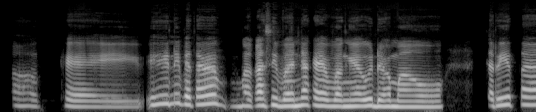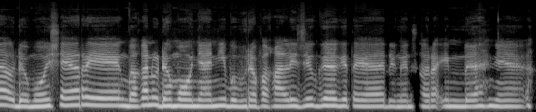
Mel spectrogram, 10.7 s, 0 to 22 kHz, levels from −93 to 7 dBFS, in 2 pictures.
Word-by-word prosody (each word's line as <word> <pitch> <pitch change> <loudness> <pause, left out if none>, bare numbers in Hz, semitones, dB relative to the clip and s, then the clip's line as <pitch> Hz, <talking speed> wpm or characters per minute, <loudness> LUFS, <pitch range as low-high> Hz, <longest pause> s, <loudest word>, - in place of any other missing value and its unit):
Oke, 225 0 -11 0.8
ih 275 - -1
ini, 315 +2 -3
BTW 280 +2 +2 0.3
makasih 240 +2 0
banyak 235 +4 +3
ya - - +4
Bang 215 0 +2
ya - - +2
udah 215 -2 +1
mau 200 0 0 0.6
cerita, 265 +4 -2 0.3
udah 215 0 +1
mau 215 +1 +3
sharing, 255 -1 +1
bahkan 255 +4 +2
udah 230 -1 +4
mau 225 - +5
nyanyi 220 +2 +2
beberapa 215 0 -1
kali 220 0 0
juga 245 -1 0 0.2
gitu 225 0 -3
ya 215 - -2 0.2
dengan 205 0 -4
suara 215 0 -6
indahnya. 215 0 -2
225 Hz, 150 wpm, -21 LUFS, 215-250 Hz, 0.8 s, mau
